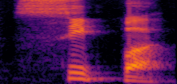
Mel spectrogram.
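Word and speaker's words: 십: हम यहां पर 10 को क्या बोलेंगे, सिप का मतलब 10 हो गया है ना हमारा, इसका उच्चारण क्या करेंगे, सिप। क्या, सिप।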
